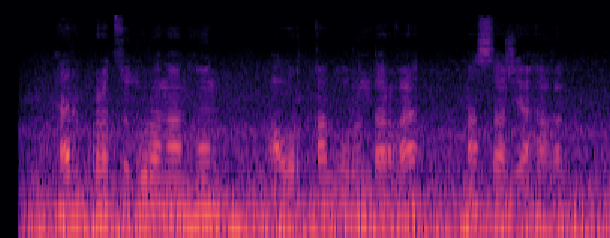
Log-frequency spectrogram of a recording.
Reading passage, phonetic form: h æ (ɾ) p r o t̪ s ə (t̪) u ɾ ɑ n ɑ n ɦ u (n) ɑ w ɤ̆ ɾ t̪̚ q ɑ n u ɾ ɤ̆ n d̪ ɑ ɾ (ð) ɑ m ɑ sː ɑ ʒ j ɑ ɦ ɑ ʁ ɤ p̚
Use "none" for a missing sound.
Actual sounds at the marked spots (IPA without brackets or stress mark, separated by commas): ɾ, d̪, ɴ, ʁ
